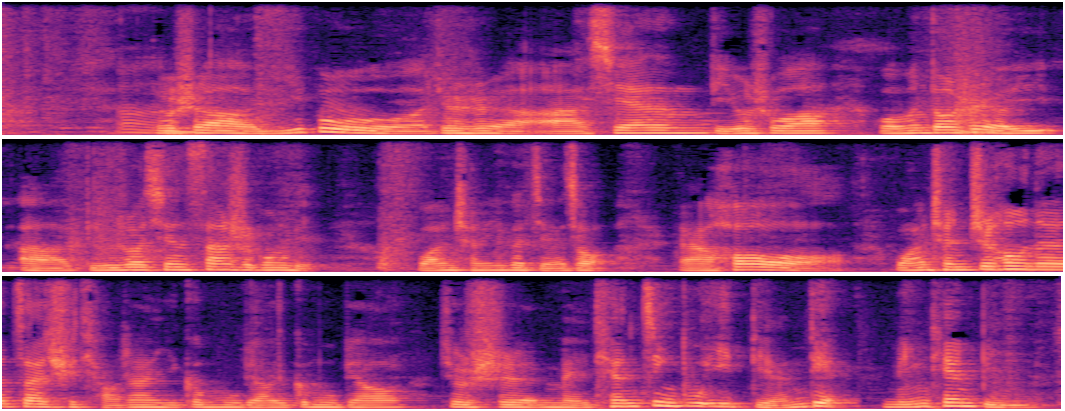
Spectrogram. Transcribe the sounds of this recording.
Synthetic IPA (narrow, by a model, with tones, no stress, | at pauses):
t̪o˥ʊʂɻ̩˥ɑ˥˩ʊi˧˥pu˥˩t͡ɕjo˥˧ʊʂɻ̩˥˩ə̰˧ɕjɛ˥npi˨˩ɻu˧˥ʂwɔ˥wɔ˨˩mə˦nt̪o˥ʊʂ̬ɻ̩˥˩jo˨˩ʊi˥˩ə˧pi˨˩ɻu˧˥ʂwɔ˥ɕjɛ˥nsa˥nʂ̬ɻ̩˧˥kʊ˥ŋli˨˩˦ | wa˧˥nʈ͡ʂʰɤ˧˥ŋi˧˥ɡə˧t͡ɕjɛ˧˥t͡swɔ˥˩ | ɻa˧˥nxo˥˩ʊ | wa˧˥nʈ͡ʂʰɤ˧˥ŋʈ͡ʂɻ̩˥xo˥˩ʊnə˩t͡sa˥˧ɪt͡ɕʰy˥˩t̪ʰjɑ˨˩ʊʈ͡ʂa˥˩ni˧˥ɡə˧mu˥˩pjɑ˥ʊi˧˥ɡə˧mu˥˩pjɑ˥ʊt͡ɕjo˥˧ʊʂɻ̩˥˩me˨˩ɪt̪ʰjɛ˥nt͡ɕi˥˧ŋpu˥˧i˥˩t̪jɛ˧˥nt̪jɛ˨˩nmi˧˥ŋt̪ʰjɛ˥npi˨˩˦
